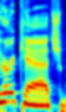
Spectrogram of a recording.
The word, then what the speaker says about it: Hurkacz: It's not the serve and volley of yore, but Hubie Hurkacz, rhymes with latch, has come to the net more than any other player at Wimbledon.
